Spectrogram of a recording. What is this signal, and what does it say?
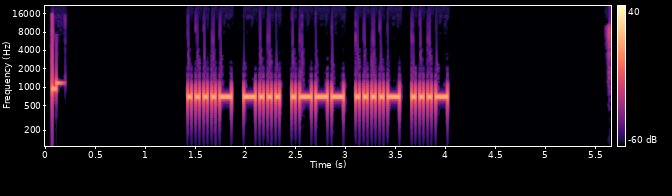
Morse code, heard as a keyed tone, about 30 wpm, 700 Hz. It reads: 4BJ4V
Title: Five Challenging Letter-Number Combinations 30wpm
